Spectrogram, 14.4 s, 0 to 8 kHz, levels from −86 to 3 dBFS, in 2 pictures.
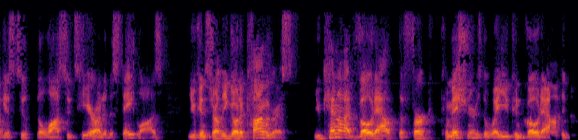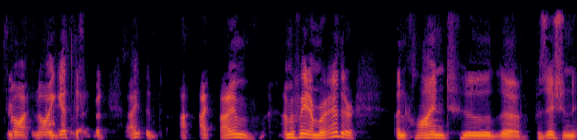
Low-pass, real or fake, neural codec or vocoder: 7.2 kHz; real; none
